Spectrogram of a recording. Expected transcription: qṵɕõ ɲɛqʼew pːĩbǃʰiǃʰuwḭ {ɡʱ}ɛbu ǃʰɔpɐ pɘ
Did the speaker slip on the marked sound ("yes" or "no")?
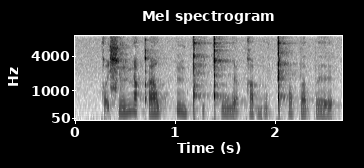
yes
